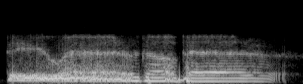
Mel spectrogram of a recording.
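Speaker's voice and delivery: very loud, very slow roar; slow thundering bear boom. Acted. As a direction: roar it right in their faces. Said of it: "And closer".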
